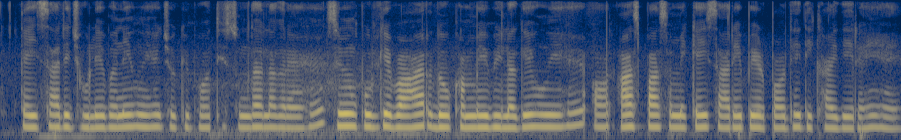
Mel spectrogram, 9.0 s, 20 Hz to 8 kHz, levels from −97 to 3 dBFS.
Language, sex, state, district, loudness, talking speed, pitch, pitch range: Hindi, female, Telangana, Nalgonda, -28 LUFS, 225 wpm, 210 Hz, 205-215 Hz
